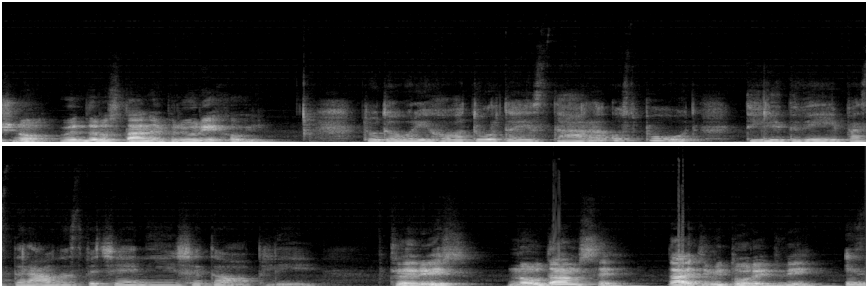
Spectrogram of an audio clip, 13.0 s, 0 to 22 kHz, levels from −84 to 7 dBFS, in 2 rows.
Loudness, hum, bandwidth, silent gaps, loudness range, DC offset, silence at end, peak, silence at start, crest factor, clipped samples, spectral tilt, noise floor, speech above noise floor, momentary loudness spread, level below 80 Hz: -18 LUFS; none; 8.4 kHz; none; 8 LU; under 0.1%; 0 s; 0 dBFS; 0 s; 18 dB; under 0.1%; -6.5 dB/octave; -53 dBFS; 35 dB; 17 LU; -40 dBFS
